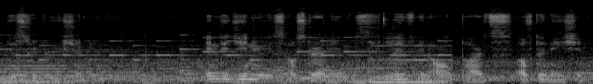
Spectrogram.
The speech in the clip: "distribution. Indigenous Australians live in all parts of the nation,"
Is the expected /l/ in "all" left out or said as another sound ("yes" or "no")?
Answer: no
